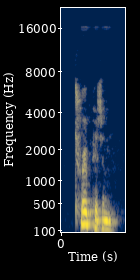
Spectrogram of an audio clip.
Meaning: The turning of an organism (chiefly a plant) or part of an organism either towards or away from a stimulus; (countable) an instance of this
- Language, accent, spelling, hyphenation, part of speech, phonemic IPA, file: English, Southern England, tropism, trop‧i‧sm, noun, /ˈtɹəʊpɪz(ə)m/, LL-Q1860 (eng)-tropism.wav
